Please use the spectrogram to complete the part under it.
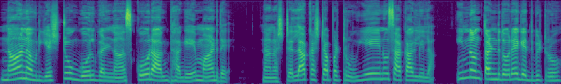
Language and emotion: Kannada, sad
